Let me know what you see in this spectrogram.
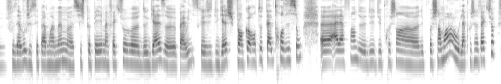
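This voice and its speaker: Her pitch sits fairly low, and this woman speaks at a fairly quick pace with fairly even intonation. The recording is very clean, with a silent background. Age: 50s. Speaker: journalist and author. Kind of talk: interview. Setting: studio. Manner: halting.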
